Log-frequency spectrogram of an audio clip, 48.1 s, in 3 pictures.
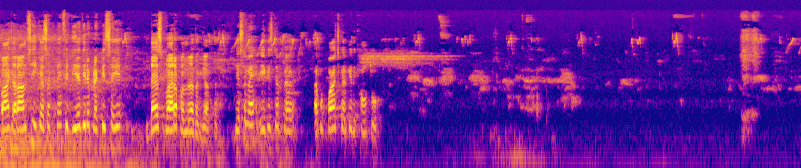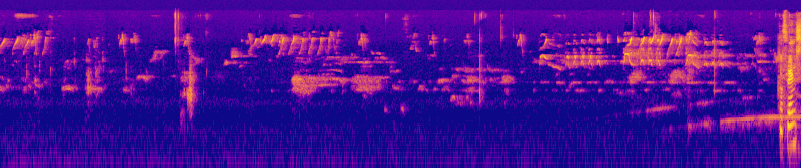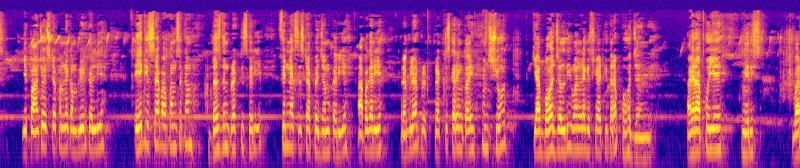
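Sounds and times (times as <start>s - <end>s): faint birds chirping: 0.0s - 48.0s
high bird trills: 7.1s - 11.6s.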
